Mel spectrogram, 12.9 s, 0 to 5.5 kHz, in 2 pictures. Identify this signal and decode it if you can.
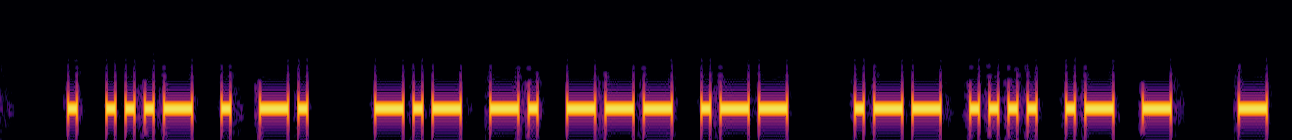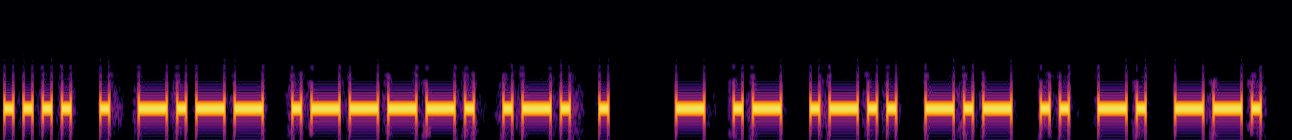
Morse code, heard as a keyed tone, about 25 wpm, 600 Hz. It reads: EVEN KNOW WHAT THEY'RE TALKING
